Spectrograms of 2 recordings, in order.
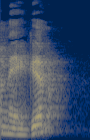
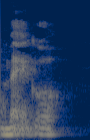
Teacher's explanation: in reggiano è una E, a Parma sarebbe una O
